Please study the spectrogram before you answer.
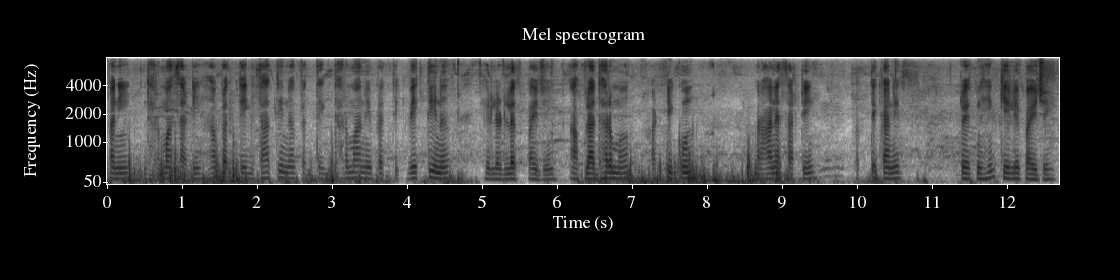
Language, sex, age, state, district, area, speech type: Marathi, male, 18-30, Maharashtra, Hingoli, urban, spontaneous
